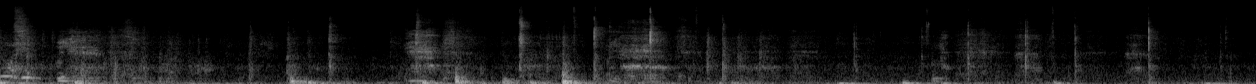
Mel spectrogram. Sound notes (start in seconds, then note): none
